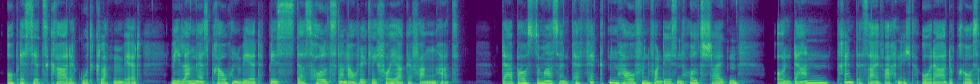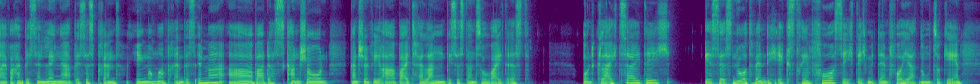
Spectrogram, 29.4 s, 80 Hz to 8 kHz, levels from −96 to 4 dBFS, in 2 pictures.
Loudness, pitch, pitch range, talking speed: -19 LUFS, 180 Hz, 160-200 Hz, 160 wpm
